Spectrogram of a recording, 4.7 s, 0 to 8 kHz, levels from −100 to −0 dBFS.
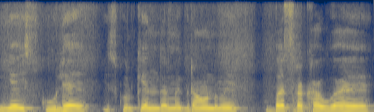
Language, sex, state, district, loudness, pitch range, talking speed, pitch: Hindi, male, Jharkhand, Deoghar, -15 LUFS, 165-170 Hz, 165 wpm, 165 Hz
